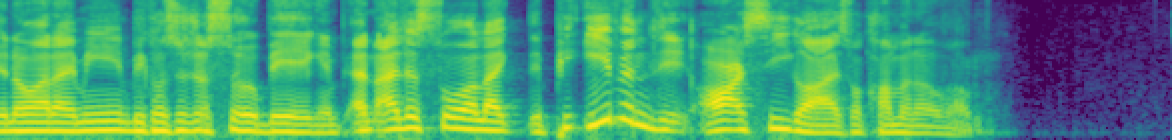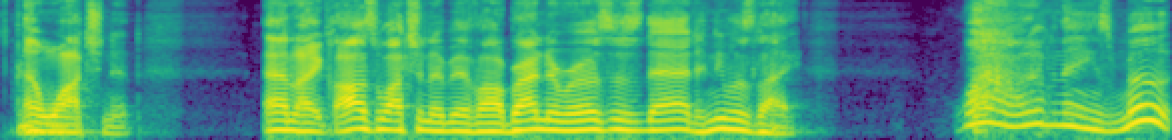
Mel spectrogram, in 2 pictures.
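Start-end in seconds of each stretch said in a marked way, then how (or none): 10.7-11.7 put-on Texas accent, pitched up. Retelling how Brandon Rose's dad reacted while watching, imitating a Texas accent. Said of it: "he's got a Texas accent".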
